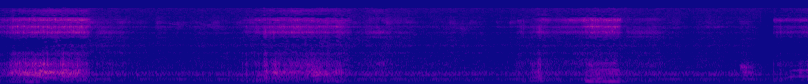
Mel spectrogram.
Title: Lexi our English Bulldog is snoring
